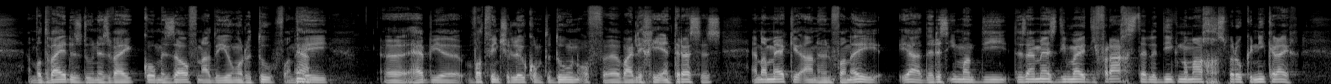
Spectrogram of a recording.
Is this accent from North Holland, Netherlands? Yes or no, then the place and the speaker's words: no; Zwijndrecht, South Holland, Netherlands; Ik kom zelf uit Zwijndrecht, daar heb je voor de jongeren ook niet heel veel te doen.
